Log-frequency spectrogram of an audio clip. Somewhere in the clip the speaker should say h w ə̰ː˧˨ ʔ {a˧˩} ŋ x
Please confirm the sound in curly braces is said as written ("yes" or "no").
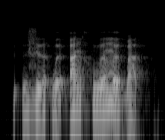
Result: no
